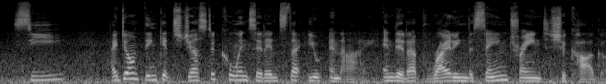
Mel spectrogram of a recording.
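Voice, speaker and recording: Noticeable background noise sits behind the recording. A woman with a fairly low pitch speaks at a moderate pace with lively intonation. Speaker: audio drama actor playing inventor-actress character. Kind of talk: scripted audio drama dialogue.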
